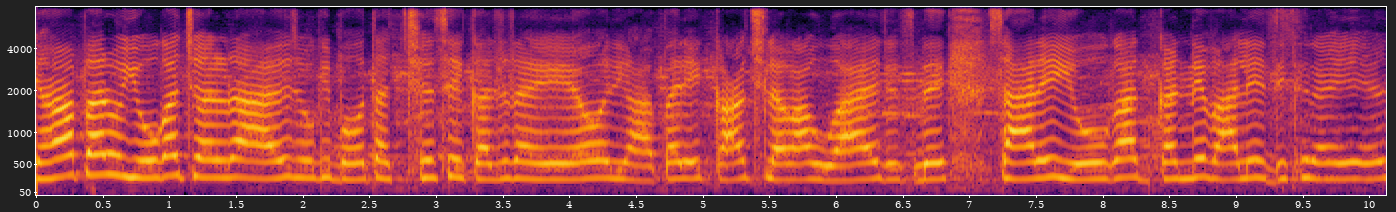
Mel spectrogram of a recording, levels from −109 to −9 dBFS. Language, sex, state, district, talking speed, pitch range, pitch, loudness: Bhojpuri, female, Bihar, Gopalganj, 180 wpm, 255-285 Hz, 270 Hz, -24 LUFS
